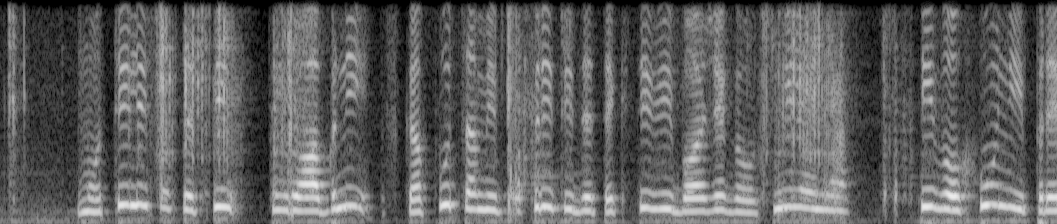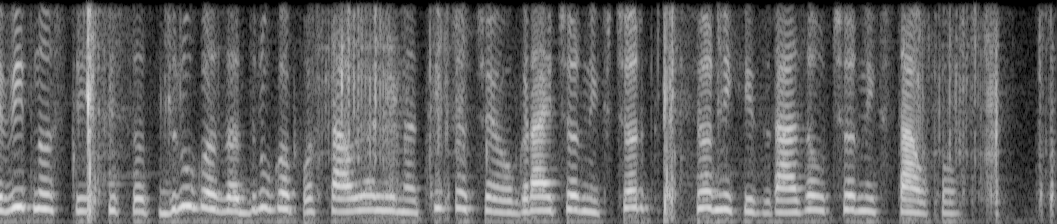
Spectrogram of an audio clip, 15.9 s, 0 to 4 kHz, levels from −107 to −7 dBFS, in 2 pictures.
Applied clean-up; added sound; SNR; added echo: neural mask model RNNoise.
